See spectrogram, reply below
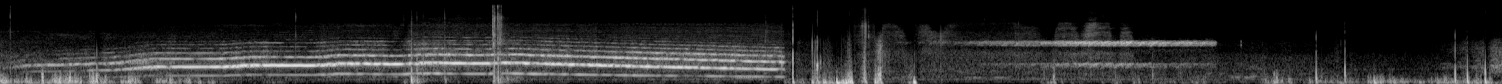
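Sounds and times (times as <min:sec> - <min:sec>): siren wailing: 0:00.0 - 0:08.0, 0:09.6 - 0:12.2.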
